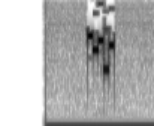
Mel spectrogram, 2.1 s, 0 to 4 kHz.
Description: Five-tone selective call (ZVEI), heard as quick runs of five tones, tones of about 70 ms. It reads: 85716
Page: SDR/ZVEI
